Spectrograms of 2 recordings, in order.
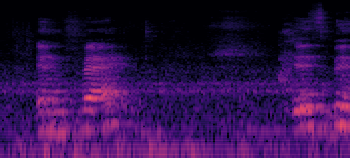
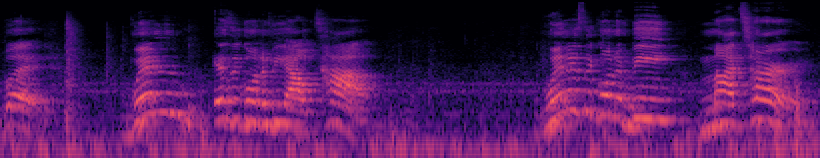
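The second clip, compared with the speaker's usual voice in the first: loud and high, each word pushed out; louder desperate plea building to every single one; anguished outcry; 4 semitones higher, 7 dB louder than usual. Real, not acted. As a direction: cry out the unfairness. Anguished outburst about her turn.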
